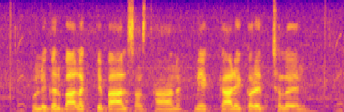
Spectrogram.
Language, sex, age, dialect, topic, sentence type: Maithili, male, 18-24, Southern/Standard, banking, statement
